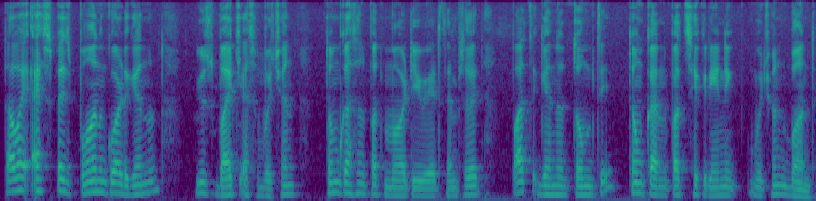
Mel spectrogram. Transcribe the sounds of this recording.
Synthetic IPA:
t̪ɐʋɐjʔɐspɐzʲpənɡoɖɡend̪un | jusbɐt͡ʃɐsʋɨt͡ʃʰɐn | t̪umkɐs̬ɐnpɐt̪ʰmoːʈiʋeːʈt̪ɐmʲsɐʋit̪pɐt̪ʰɡʲend̪unt̪umt̪it̪umkɐɾɐnpɐt̪ʰsikɾiːnikʋɨt͡ʃʰunbɐnd̪

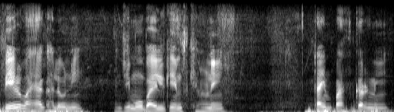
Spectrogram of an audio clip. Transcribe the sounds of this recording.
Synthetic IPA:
beɭʋajaɡʱaləʋnim̤əɳd͡ʑemobailɡemskʰeɭɳe | ʈaimpaskəɾɳe

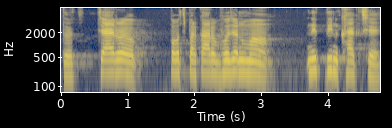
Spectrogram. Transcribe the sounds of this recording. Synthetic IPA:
t̪ɔ | t͡ʃaɾ | pə̃t͡ʃpɾəkaɾbʱod͡ʒənme | nit̪̚d̪inkʰaekt͡ʃʰɛ

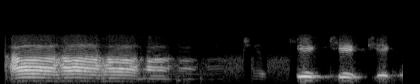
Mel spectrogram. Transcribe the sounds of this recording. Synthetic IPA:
ɦãɦãɦãɦãɦãɦã | ʃʰa | ʈʰiːk̚ʈʰiːk̚ʈʰiːk̚

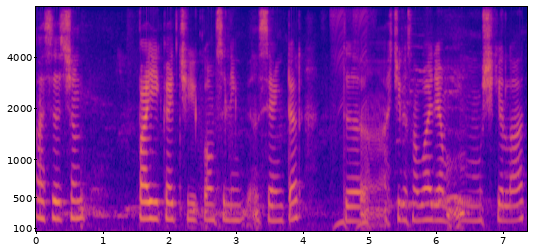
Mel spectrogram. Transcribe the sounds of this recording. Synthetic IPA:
ɐsʲɐt͡ʃʰɐn | pajikɐt̪t͡ʃʰikownsliŋɡseɳʈɐɾ | t̪ɨɐ̰st͡ʃʰiɡɐsãːnʋaːɾʲjaːmuʃkilaːt̪̚

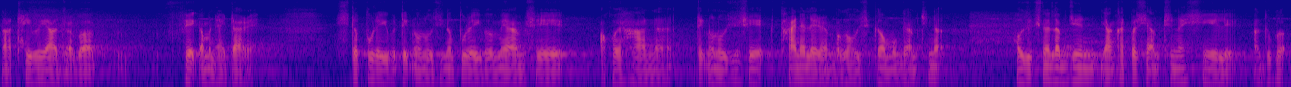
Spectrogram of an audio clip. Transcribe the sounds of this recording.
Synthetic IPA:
na̰tʰɐjbɐjadɾabɐ | pʰek̚ɐmɐnihajta̰ɾḛ | si̥dɐpuɾɐjbɐtek̚nolozinɐpuɾɐjbɐmɐjamseɐ̰kʰojɦanːɐtek̚nolozisetʰa̰jnɐlɐjɾɐmbɐɡɐɦɐwzikːawmukjamtʰinɐ̰ | hɐwzik̚sinɐlɐmd͡ʒenjaŋkʰɐt̚pɐsijamtʰinɐhelḛɐ̰duɡɐ̰

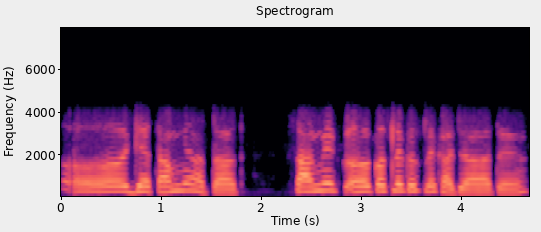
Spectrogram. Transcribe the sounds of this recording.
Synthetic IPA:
ɡɛːt̪ammẽat̪at̪ | sãŋɡmẽkəslekəslekʰad͡ʒat̪ẽ

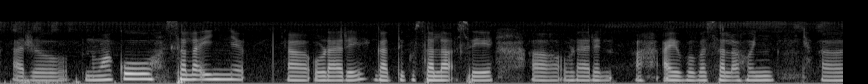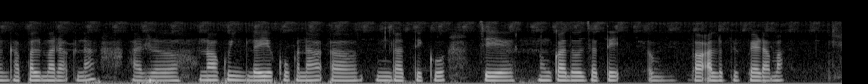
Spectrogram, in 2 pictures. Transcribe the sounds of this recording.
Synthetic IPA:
aɾnɔwakɔsalaʔiɲ | ɔɽaʔɾɛɡat̪ikɔsalaʔsɛ | ɔɽaʔɾɛ | a̰jɔbabasalaʔɦuɲ | ɡapalmaɾaʔkanaː | ɾ | nɔwakuɲləjəkɔkana | ɡat̪ikɔ | d͡ʒɛ | nɔŋkad̪ɔd͡ʒat̪ɛ | baʔa̰lɔpɛpɛɽaʔma

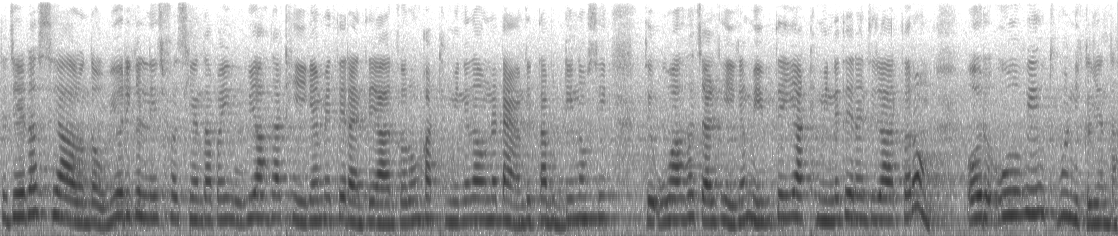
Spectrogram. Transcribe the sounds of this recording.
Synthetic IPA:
t̪eːd͡ʒeːɽaːsɪjaːɾõːnd̪aːoːʋiːoːɾiːɡəlːĩːt͡ʃpʰəsiãːnd̪aːpaːiːoːʋiːaːd̪aːʈʰiːkɛːmɛ̃ːt̪eːɾãːt̪əjaːɾkəɾoːɦõŋɡəʈʰmiːneːd̪aːʊnɛ̃ːʈaːmd̪ɪt̪ːaːbəɖiːnaosĩː | t̪eːoːaːd̪aːt͡ʃəlʈʰiːkɛːmẽːʋiːt̪eːɾĩːəʈʰmiːneːt̪eːɾãːt̪əjaːɾkəɾõː | ɔːɾoːʋiːt̪ʰʊãːnɪkliːãːnd̪aː

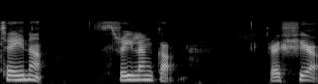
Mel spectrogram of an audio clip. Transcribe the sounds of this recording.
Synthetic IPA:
t͡ʃɐjna | ʃɾiːlɐŋka̰ | ɾɐʂjaː

